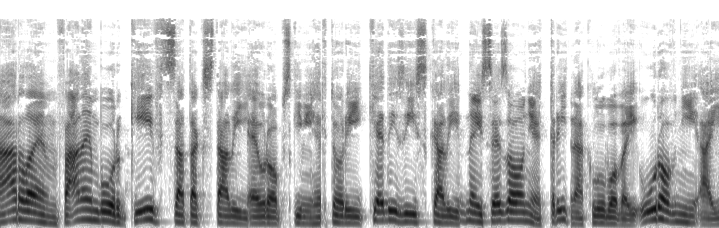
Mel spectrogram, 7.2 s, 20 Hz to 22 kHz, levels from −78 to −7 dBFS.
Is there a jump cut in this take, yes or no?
yes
